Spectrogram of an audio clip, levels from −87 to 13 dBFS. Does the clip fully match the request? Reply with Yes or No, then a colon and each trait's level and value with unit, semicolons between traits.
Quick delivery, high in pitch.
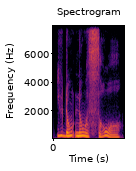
Yes: fast, 210 wpm; high, 215 Hz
